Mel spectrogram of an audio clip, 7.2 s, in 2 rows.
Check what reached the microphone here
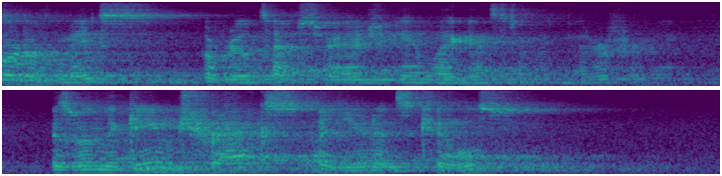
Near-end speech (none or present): none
